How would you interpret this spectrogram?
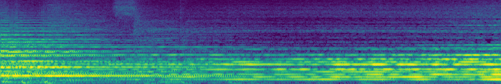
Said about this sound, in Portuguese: Ô sacristão, dá ajuda na igreja aí, toca a corneta pro povo acordar.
